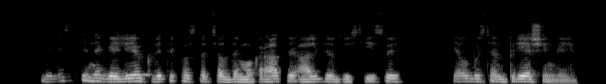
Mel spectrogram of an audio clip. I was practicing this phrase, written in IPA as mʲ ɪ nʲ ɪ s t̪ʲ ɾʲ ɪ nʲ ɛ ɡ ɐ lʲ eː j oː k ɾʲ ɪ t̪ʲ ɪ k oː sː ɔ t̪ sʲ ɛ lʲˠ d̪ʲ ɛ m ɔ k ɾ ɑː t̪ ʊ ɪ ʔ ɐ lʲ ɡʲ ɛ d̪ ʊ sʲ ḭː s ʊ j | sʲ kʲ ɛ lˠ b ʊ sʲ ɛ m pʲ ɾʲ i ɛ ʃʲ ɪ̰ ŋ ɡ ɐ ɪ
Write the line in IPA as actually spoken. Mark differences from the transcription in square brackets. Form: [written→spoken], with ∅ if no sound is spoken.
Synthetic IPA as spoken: mʲ ɪ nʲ ɪ s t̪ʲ ɾʲ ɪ nʲ ɛ ɡ ɐ lʲ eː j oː k ɾʲ ɪ t̪ʲ ɪ k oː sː ɔ t̪ sʲ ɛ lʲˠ d̪ʲ ɛ m ɔ k ɾ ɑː t̪ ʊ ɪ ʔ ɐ lʲ ɡʲ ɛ d̪ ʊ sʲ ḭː s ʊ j | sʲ kʲ ɛ lˠ b ʊ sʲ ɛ m pʲ ɾʲ i ɛ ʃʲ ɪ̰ ŋ ɡ ɐ ɪ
